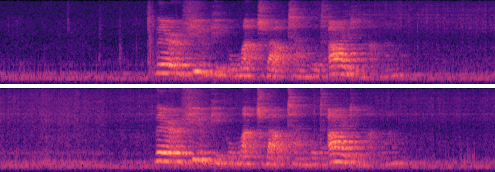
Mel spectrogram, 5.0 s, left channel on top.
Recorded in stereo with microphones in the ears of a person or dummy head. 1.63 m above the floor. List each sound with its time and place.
1.5 s a woman speaking: 55° right (ahead or behind), 0.7 m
